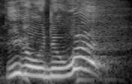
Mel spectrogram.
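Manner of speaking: high incredulous question; acted astonishment, pitch jumping up. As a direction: react in mock disbelief. Acts out incredulous reply to David.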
